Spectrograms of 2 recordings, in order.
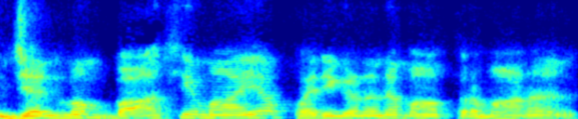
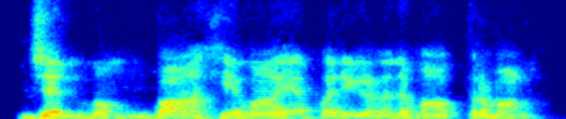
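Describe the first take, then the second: Both takes have the same delivery.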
